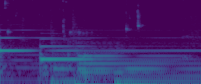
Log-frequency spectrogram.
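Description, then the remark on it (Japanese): Wet, squishy squelching as a skein of salmon roe (sujiko), bought that day in Hokkaido, is worked loose by hand, with a few soft bursts of dripping liquid and no talking. “鮭の卵をほぐしながら”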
